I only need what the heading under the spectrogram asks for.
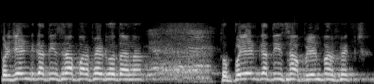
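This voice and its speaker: A man's voice: very high voice, fast talker. A male teacher, giving a live classroom lecture, drilling and coaxing his students and scolding them to repeat aloud. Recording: muffled classroom recording with steady noise.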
